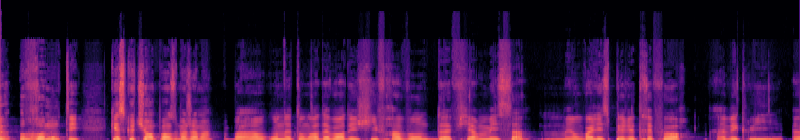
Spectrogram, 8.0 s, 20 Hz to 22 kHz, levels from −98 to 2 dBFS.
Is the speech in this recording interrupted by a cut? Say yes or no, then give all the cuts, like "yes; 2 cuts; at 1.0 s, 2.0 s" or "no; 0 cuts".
yes; 2 cuts; at 2.2 s, 5.4 s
